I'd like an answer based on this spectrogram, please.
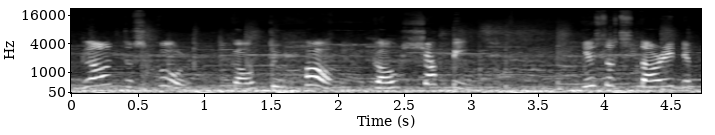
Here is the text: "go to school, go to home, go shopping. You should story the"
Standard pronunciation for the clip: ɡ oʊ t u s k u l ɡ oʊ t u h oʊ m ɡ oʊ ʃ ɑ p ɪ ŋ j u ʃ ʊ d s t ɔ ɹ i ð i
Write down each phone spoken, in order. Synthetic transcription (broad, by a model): ɡ oʊ t u s k u l ɡ oʊ t u h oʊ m ɡ oʊ ʃ ɑ p ɪ ŋ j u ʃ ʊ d s t ɔ ɹ i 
